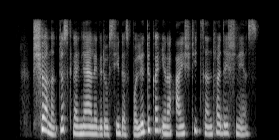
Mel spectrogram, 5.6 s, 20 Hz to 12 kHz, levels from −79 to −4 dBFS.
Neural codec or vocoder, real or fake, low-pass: codec, 16 kHz, 1 kbps, FunCodec, trained on Chinese and English, 50 frames a second; fake; 7.2 kHz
